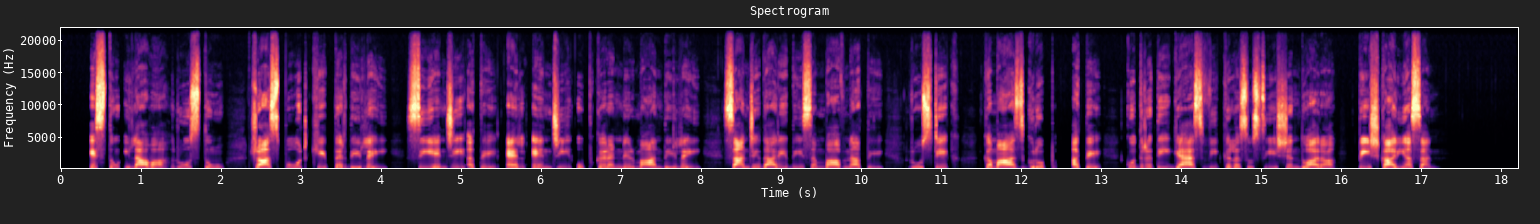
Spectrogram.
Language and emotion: Punjabi, neutral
